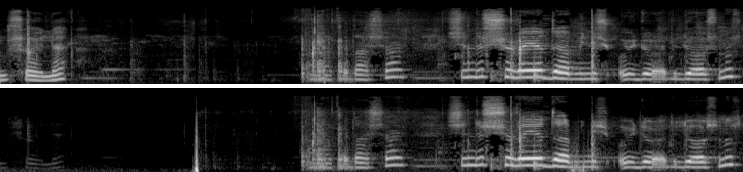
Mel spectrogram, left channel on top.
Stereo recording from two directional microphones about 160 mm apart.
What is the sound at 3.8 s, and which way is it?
Speech, 30° left (ahead or behind).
